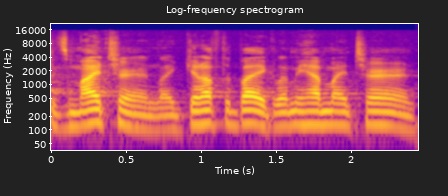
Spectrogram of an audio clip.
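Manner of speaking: ordinary talk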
